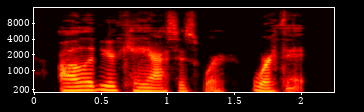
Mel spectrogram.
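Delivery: ordinary talk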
